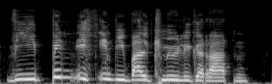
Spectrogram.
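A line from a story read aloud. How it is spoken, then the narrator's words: Called out. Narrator (German): rief er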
